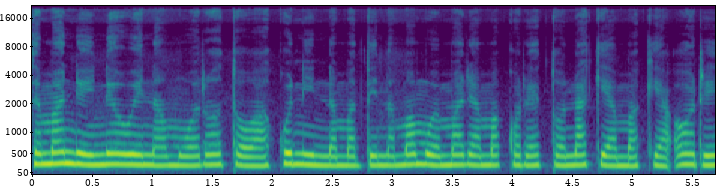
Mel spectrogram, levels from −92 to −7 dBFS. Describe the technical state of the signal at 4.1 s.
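At 4.1 s the speech signal is intact, with no audible technical fault at that moment.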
